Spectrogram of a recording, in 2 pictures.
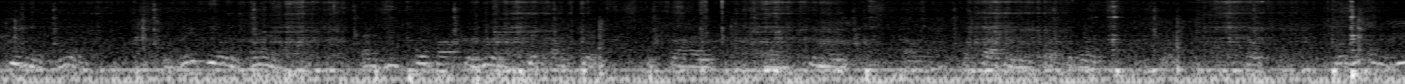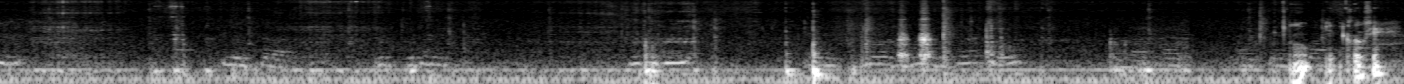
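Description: Faint, intermittent scraping of a hand-turned tapered reamer shaving wood from a tuning-pin hole in a laminated maple pin block, tapering the hole to seat a tapered tuning pin. A steady low hum runs underneath, and a few light clicks come near the end.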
